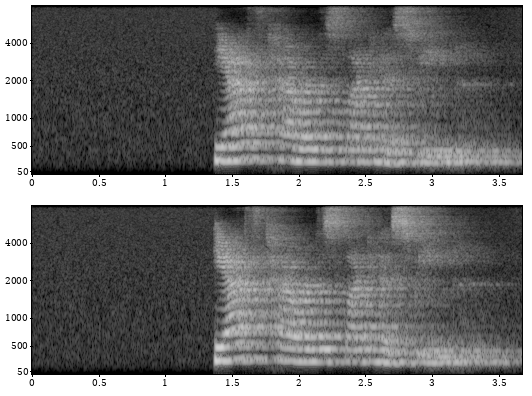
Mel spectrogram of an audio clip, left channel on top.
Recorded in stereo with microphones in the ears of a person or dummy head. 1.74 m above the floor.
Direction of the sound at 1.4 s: 85° right.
